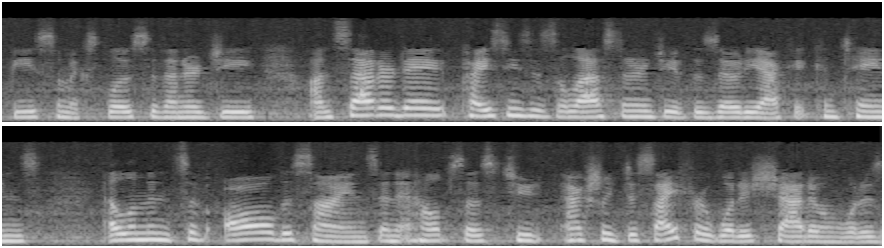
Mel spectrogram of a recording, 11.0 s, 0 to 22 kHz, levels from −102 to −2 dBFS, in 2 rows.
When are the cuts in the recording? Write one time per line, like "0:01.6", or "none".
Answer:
none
